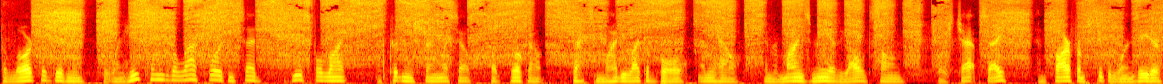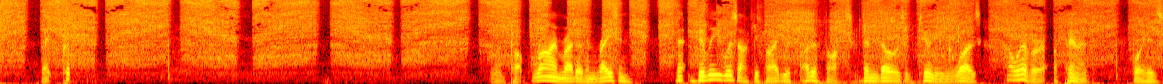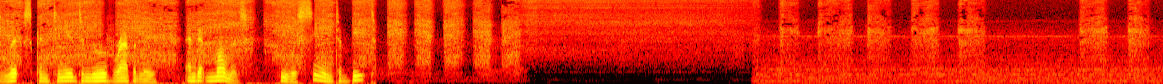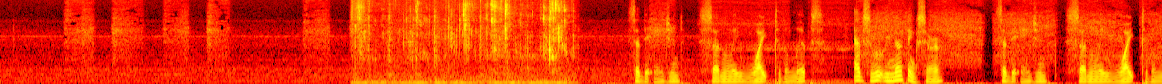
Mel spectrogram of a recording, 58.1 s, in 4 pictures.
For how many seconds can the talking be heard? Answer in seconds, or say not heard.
35 s.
